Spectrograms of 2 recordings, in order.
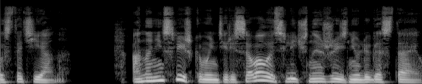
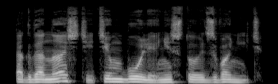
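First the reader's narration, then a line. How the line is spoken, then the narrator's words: Plain. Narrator (Russian): сказала Ирина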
